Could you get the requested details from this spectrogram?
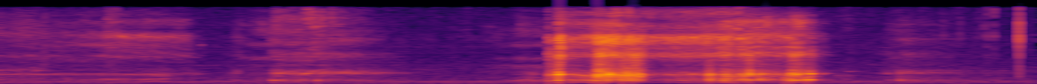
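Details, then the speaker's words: Sleeping man snoring and drooling, recorded from close up: loud, rough, fluttering breathing that rises to a harsh rattling stretch near the end. "You look so comfy. You're close again, that's real loud."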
